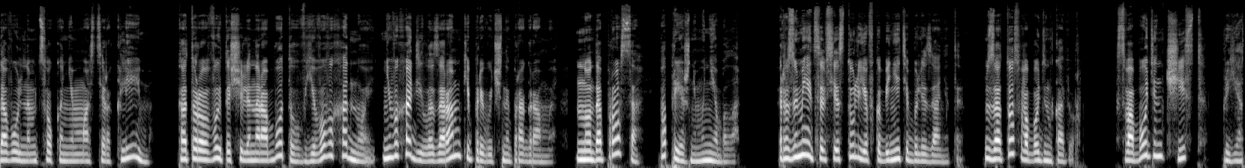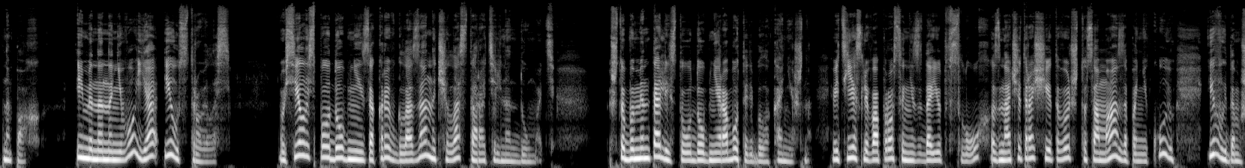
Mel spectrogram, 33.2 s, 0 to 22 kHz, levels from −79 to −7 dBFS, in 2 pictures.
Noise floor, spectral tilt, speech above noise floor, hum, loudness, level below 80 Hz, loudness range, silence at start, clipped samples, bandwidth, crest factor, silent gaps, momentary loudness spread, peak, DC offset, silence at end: -64 dBFS; -5.5 dB/octave; 47 dB; none; -18 LUFS; -48 dBFS; 3 LU; 0 s; under 0.1%; 19 kHz; 16 dB; 2.09-2.35 s, 9.97-10.35 s, 14.53-14.86 s, 24.50-24.65 s; 13 LU; -2 dBFS; under 0.1%; 0 s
